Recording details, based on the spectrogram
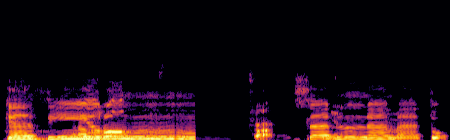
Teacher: pertemuan tanwin bertemu mim itu adalah gunah ya, ditekan, ditahan ya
